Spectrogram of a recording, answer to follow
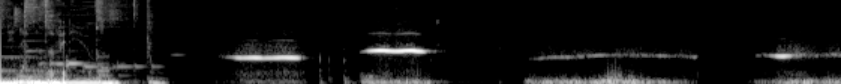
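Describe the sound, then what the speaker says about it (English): A short burst of noise, then several wavering whistled notes with pauses between them, close and fairly soft. "I really cannot whistle. Genuinely cannot whistle."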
